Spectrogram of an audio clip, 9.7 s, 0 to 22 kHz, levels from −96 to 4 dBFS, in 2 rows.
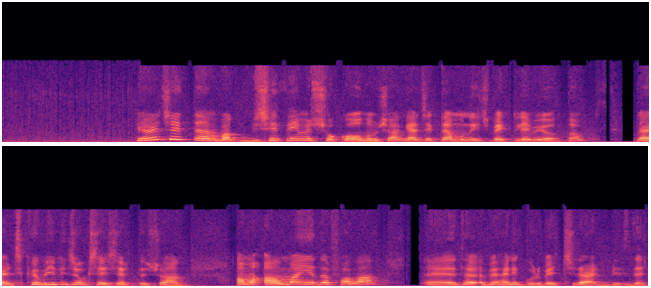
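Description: Throughout the speech, the signal has likely been reduced to about 7 bits and truncated without dither, so each sample is simply chopped down to one of very few levels. Because that rounding error tracks the waveform instead of being spread as steady hiss, it turns into grainy distortion that rises and falls with the speech. It sits roughly 25 dB below the signal, roughening quiet stretches most, where low-level sound sputters between steps or drops out.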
